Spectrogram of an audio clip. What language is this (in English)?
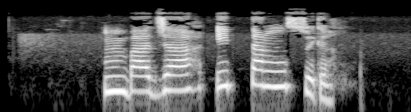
Bafut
